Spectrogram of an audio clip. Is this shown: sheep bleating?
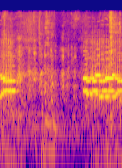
no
